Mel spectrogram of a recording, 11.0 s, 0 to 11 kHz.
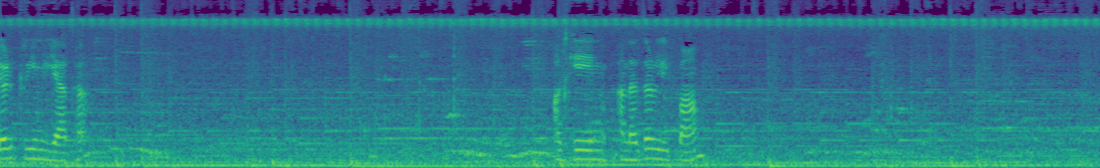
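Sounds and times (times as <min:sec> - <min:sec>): crickets chirping: 0:00.0 - 0:11.0
low hum: 0:00.0 - 0:11.0.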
